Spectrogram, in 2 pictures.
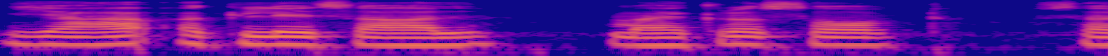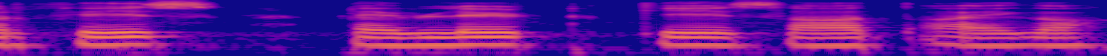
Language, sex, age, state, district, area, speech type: Hindi, male, 18-30, Madhya Pradesh, Seoni, rural, read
